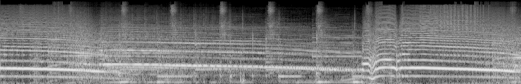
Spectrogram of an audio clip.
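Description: A large devotional gathering shouts "Mahadev" together in a loud, sustained chant, the massed voices merging into long, wavering tones that swell and dip.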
